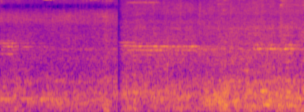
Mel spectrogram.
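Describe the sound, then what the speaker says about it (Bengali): A nearly empty Barasat local passenger train running with a loud, continuous rumble and wheel noise heard from on board, steady throughout. "বারাসাত লোকাল যাচ্ছে, বারাসাত লোকাল। পুরো ফাঁকা ট্রেন"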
